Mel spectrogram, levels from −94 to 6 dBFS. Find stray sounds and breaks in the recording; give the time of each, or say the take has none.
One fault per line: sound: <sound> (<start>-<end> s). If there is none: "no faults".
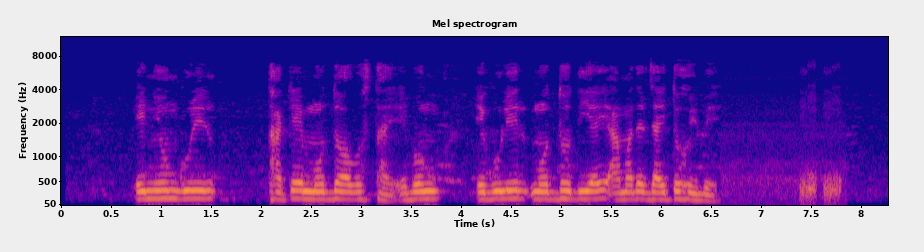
sound: laugh (7.4-7.8 s)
